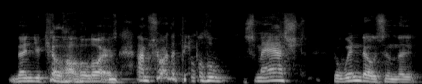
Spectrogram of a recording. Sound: chuckles

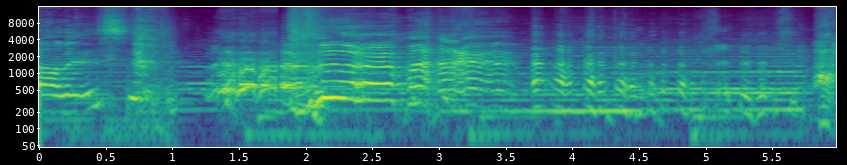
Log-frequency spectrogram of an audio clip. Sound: melodramatic sobbing

